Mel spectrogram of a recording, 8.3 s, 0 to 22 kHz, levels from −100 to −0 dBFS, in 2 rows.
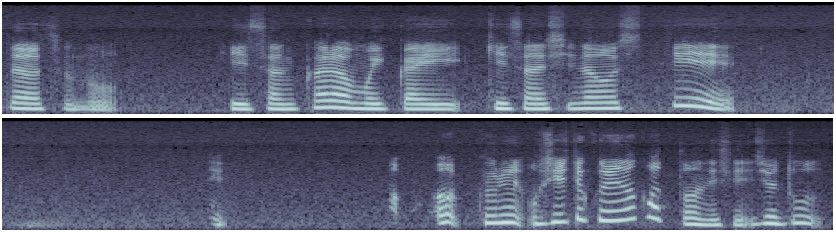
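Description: Speech recording, no technical faults detected anywhere in the clip.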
